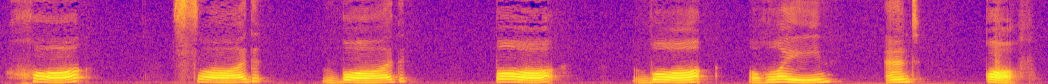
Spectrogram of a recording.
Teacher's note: Basically, simply put, the letters of isti'ala are the heavy letters of the Arabic alphabet. They are pronounced with a rounded mouth full of air to produce a heavy, full sound.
